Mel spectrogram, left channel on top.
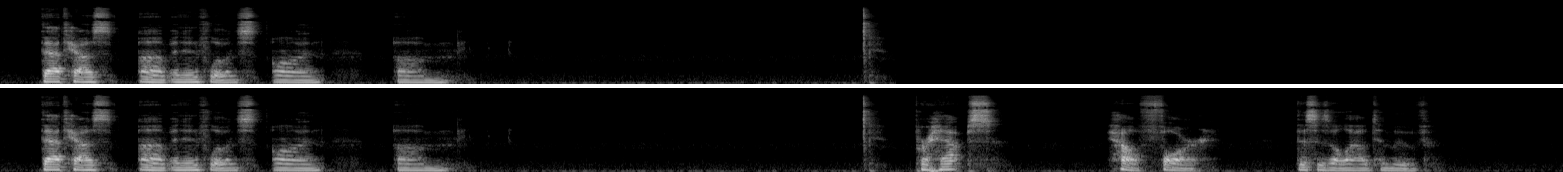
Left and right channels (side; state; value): left; drops out; at 8.8 s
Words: that has an influence on perhaps how far this is allowed to move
